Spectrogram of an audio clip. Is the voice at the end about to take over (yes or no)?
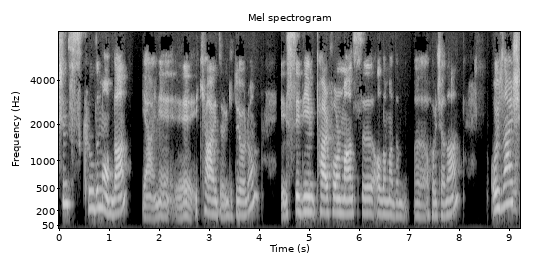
yes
